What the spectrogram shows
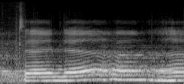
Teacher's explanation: La dengan ha panjangnya sama, satu alif, dua harokat atau sama-sama satu ayun.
